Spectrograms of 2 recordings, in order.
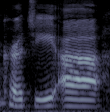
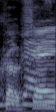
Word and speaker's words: Croce: Jim Croce, Bad Leroy Brown.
